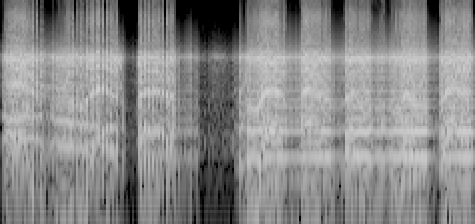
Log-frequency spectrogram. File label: EMS voice; SPEECH; Syntec; Wall of Sounds; TECHNO-BOX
